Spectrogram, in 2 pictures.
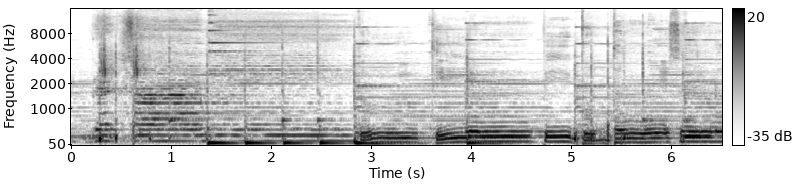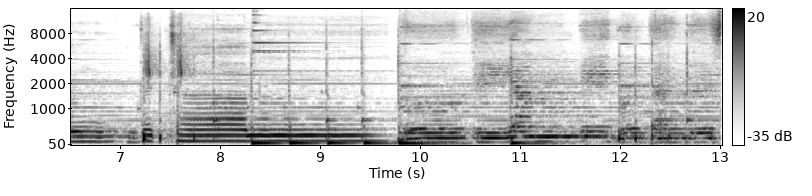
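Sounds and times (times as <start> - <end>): chant in long held notes: 0.0 - 13.0
instrumental music: 0.0 - 13.0
low beats: 0.0 - 13.0.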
